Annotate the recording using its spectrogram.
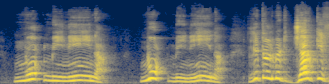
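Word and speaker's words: مؤمنين: Mu'minina.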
